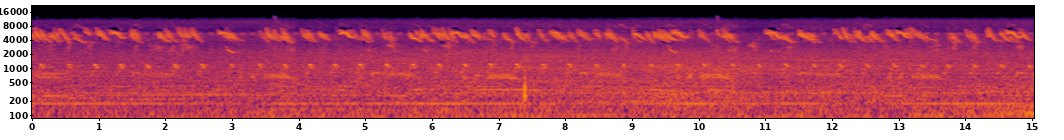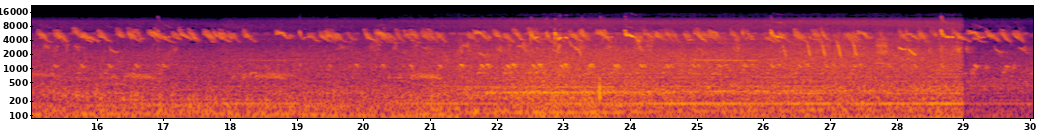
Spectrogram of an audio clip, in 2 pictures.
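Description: Small songbirds twittering: a continuous run of rapid, short, high-pitched chirps, with a lower note repeated in a quick, even series beneath it.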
